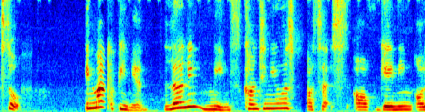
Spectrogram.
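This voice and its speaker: A woman's voice with a non-native accent and very wide pitch swings, in a dry, close sound with no echo. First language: not English. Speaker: student teacher. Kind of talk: recorded class presentation. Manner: hesitant with fillers.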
